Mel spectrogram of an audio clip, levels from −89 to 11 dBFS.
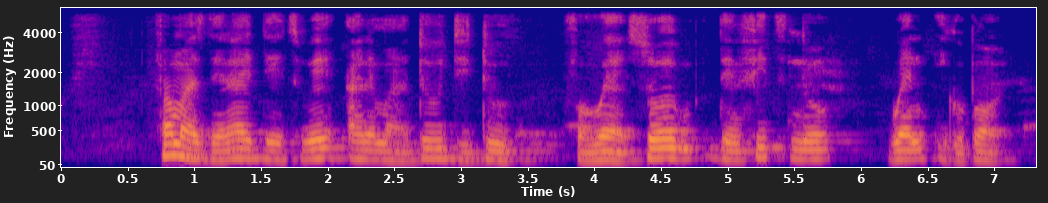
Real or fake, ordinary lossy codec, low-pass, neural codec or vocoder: real; none; 5.4 kHz; none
